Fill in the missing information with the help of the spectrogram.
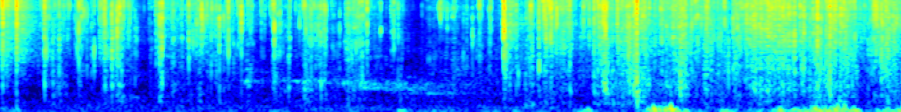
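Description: Clear cellophane wrap being peeled and torn off a makeup palette box, crinkling and crackling continuously, with some low thumps in the second half.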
